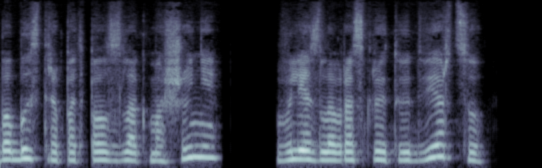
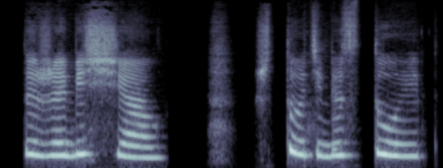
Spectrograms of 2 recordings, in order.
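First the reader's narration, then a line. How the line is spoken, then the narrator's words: Sobbing. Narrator (Russian): Он всхлипнул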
